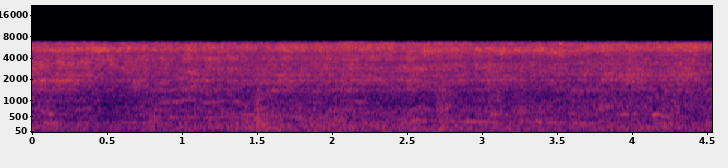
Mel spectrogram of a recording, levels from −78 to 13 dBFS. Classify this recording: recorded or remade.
recorded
